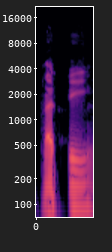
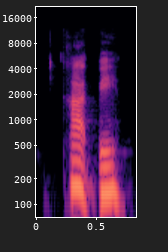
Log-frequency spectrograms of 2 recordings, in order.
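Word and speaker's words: Kotb: I want to jump to the interviews that Savannah did with uh Hoda Katy. Is that how you say her name? Hot.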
